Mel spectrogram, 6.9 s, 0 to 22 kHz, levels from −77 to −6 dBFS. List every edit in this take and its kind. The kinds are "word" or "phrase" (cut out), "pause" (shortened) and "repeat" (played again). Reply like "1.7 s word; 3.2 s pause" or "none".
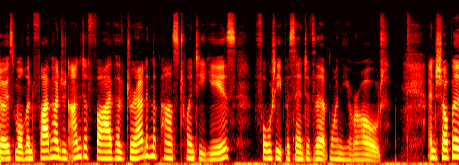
1.0 s word; 4.9 s word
